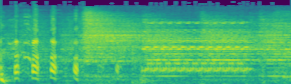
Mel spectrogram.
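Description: A telephone rings with an incoming call: a few short bursts lead into a bright, steady, sustained ring that carries on to the end.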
